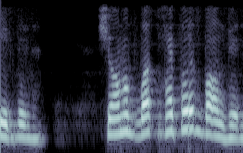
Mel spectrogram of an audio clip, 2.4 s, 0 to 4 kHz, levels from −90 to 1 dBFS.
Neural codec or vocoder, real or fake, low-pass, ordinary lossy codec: codec, 16 kHz, 0.5 kbps, FunCodec, trained on LibriTTS, 25 frames a second; fake; 3.6 kHz; none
